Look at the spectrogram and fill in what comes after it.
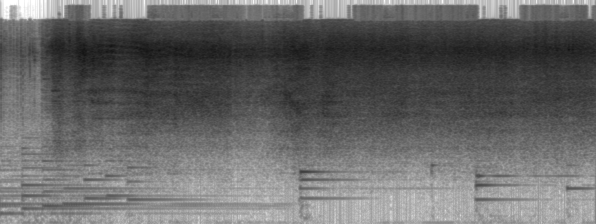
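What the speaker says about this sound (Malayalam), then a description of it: "ഇനി ഇതിലേക്ക് നമ്മൾ പുരട്ടി വെച്ചിരിക്കുന്ന ചിക്കൻ പീസസ് ഇട്ട് കൊടുക്കാം." Marinated chicken pieces for tandoori chicken sizzle in olive oil on a dosa tawa, a steady close hiss and crackle running throughout with no talk.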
